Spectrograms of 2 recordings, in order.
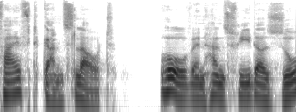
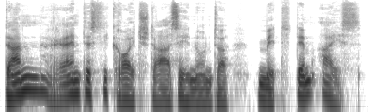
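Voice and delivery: ordinary delivery

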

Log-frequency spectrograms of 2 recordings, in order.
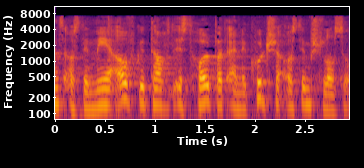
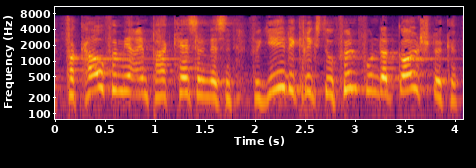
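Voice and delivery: high eager little duke voice; a small ruler in a high voice; little grand duke calling; 10 semitones higher, 6 dB louder than usual. Acted. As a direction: chime in high and insistent. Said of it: "der Großherzog".

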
